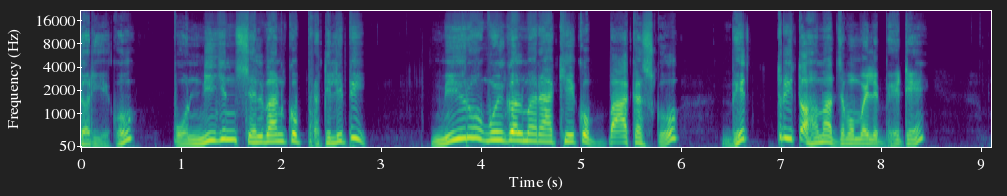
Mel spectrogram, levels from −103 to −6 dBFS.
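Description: Short concealed packet loss at 1.49–1.55 s and 2.29–2.34 s: about 40 ms of speech arrived too late, so the receiver extended the preceding sound, leaving brief smears.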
